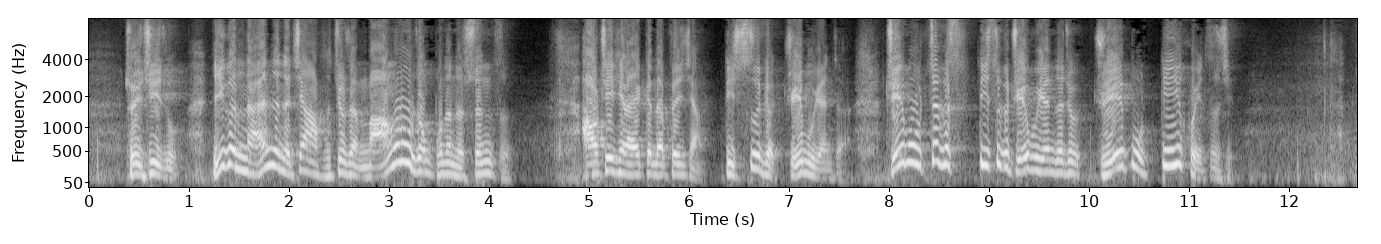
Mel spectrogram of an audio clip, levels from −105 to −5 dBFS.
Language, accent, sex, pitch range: Chinese, native, male, 145-235 Hz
